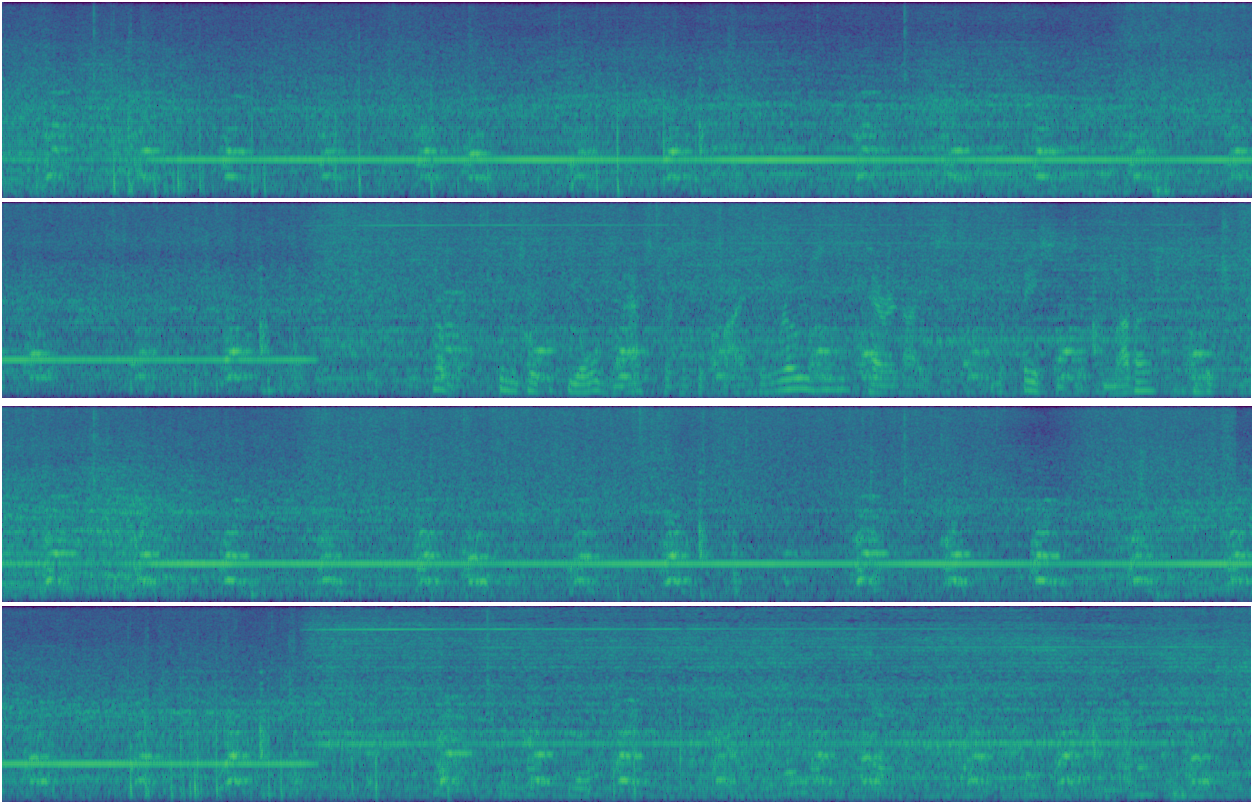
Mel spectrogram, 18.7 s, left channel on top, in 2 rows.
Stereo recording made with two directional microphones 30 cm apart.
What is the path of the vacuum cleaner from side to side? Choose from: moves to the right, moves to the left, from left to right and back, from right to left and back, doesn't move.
from right to left and back.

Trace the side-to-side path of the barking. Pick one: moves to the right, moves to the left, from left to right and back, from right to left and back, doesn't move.
doesn't move.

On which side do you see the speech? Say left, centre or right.
left.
